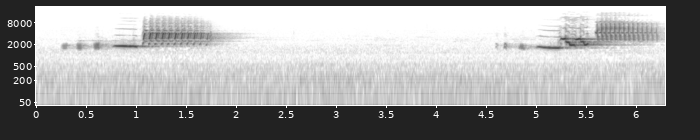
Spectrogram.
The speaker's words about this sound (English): That melodic flute, it just like I can close my eyes and listen to that song and it will transport me to like some magical place. That sound gets me to stop every single time. No matter what I'm doing, I will stop and listen to the wood thrush.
